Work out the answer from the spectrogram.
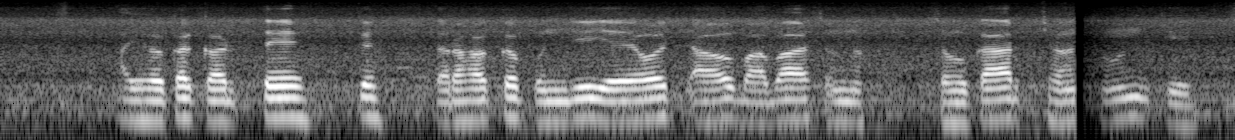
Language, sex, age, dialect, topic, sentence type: Maithili, male, 18-24, Bajjika, banking, statement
